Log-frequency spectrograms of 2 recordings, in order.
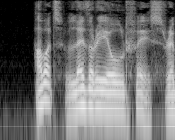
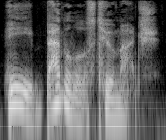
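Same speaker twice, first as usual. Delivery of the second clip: slow, softer private thought; inner thought; 5 dB quieter, slower than usual. Acted. Hawat privately judges the Baron, slow and soft. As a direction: mutter it to yourself. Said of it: "Hawat thought".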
